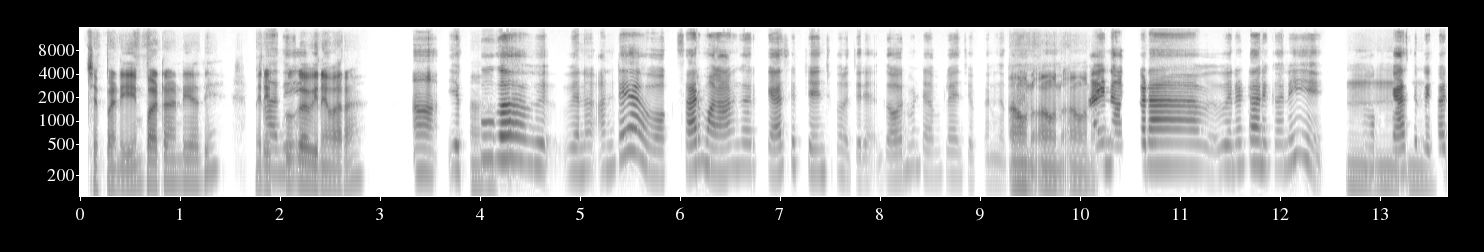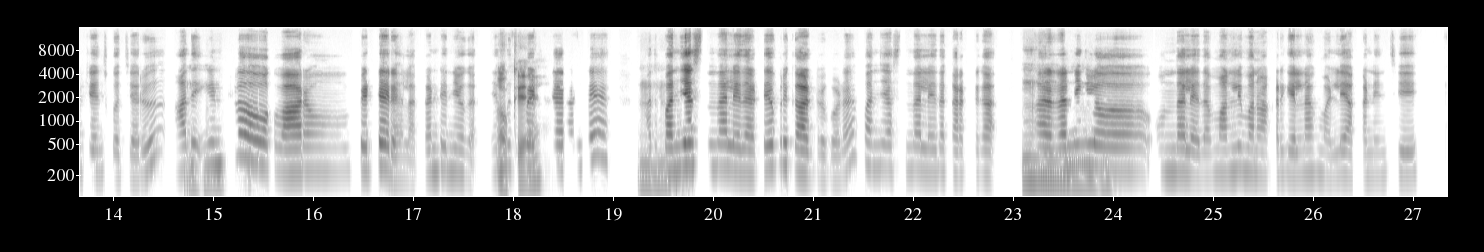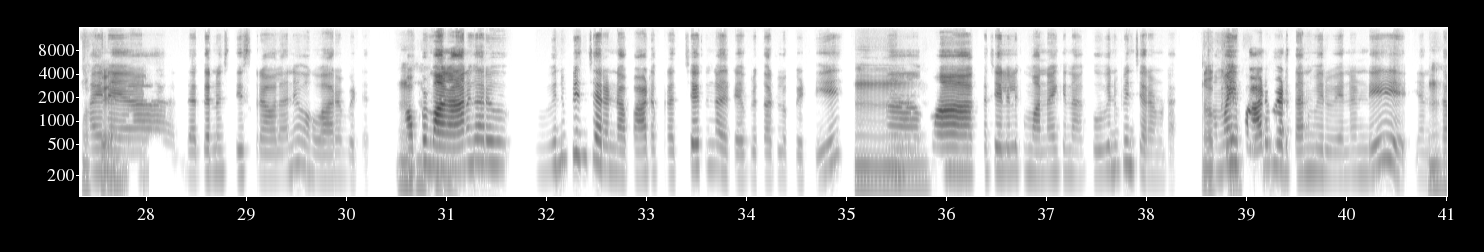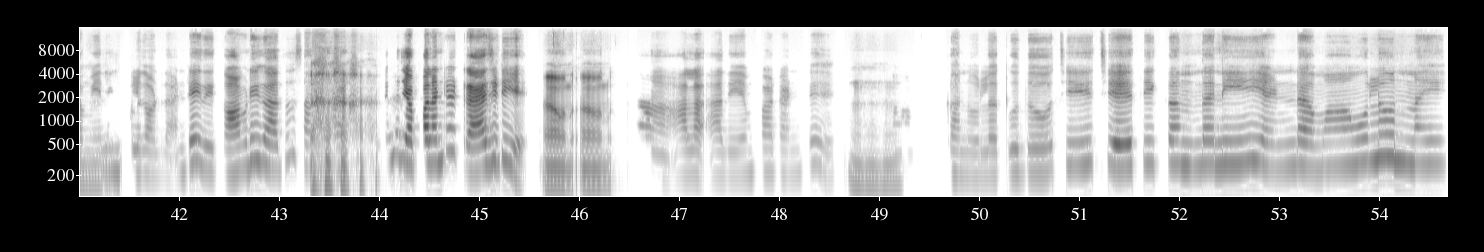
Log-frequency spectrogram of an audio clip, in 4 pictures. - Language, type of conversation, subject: Telugu, podcast, మీ పాటల ఎంపికలో సినిమా పాటలే ఎందుకు ఎక్కువగా ఉంటాయి?
- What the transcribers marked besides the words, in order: other background noise; in English: "క్యాసెట్"; in English: "గవర్నమెంట్ ఎంప్లాయీ"; in English: "క్యాసెట్ రికార్డ్"; in English: "కంటిన్యూగా"; in English: "టేప్ రికార్డర్"; in English: "కరెక్ట్‌గా"; in English: "రన్నింగ్‌లో"; in English: "టేప్ రికార్డర్‌లో"; chuckle; in English: "మీనింగ్‌ఫుల్‌గా"; tapping; singing: "కనులకు దోచి చేతికందని ఎండమావులున్నయి"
